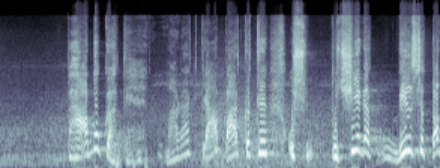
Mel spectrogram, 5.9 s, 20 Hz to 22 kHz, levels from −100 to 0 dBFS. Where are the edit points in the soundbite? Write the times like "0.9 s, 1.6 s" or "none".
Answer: none

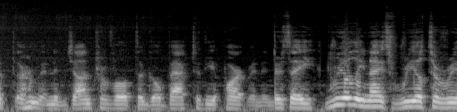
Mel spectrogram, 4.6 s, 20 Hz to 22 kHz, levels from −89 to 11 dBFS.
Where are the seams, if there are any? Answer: 2.9 s

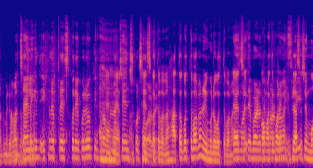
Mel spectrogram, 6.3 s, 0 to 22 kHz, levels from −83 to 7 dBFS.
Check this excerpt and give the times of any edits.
4.6 s

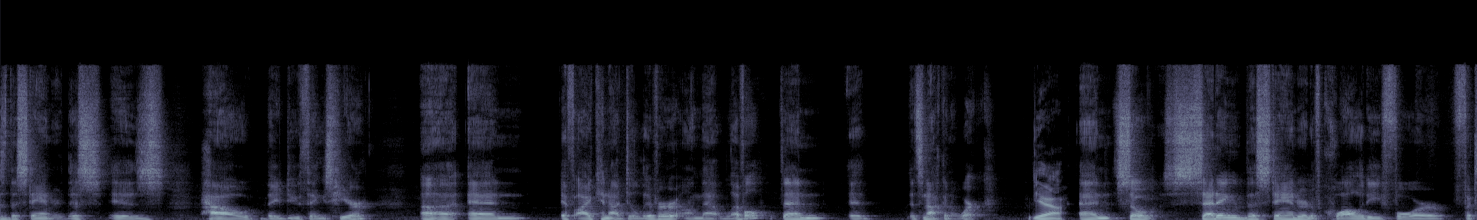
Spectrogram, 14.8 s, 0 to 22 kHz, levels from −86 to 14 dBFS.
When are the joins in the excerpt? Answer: none

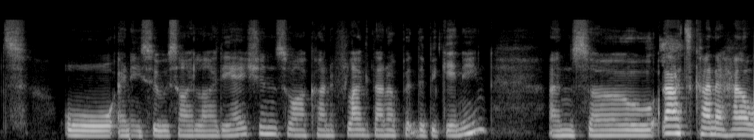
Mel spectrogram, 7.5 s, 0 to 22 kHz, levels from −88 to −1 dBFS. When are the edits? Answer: 6.6 s

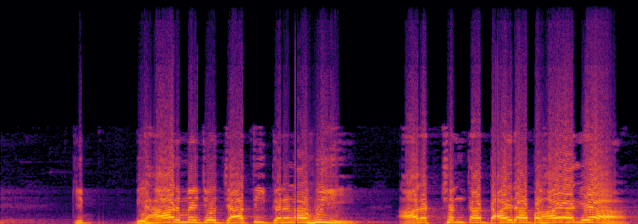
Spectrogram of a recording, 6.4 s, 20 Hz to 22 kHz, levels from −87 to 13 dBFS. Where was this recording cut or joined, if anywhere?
none

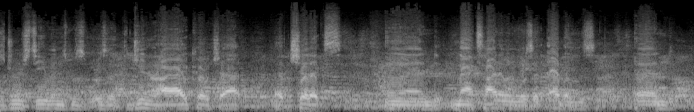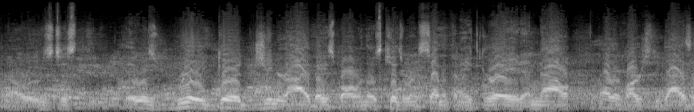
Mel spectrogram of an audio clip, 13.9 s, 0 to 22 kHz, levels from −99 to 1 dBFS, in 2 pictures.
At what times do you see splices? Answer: none

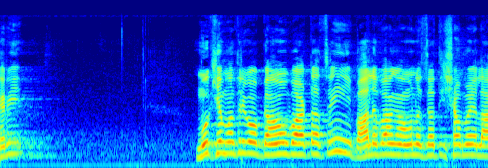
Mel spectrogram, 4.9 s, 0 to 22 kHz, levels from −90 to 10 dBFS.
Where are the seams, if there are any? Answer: none

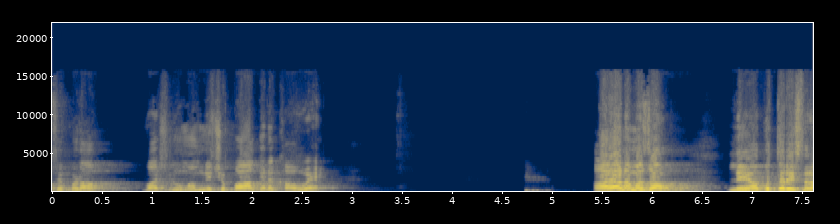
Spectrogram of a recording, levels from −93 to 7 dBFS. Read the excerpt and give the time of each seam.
none

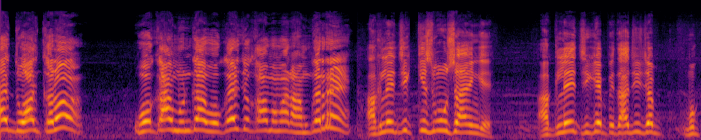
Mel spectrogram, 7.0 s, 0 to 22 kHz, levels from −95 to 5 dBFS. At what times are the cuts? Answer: 3.5 s

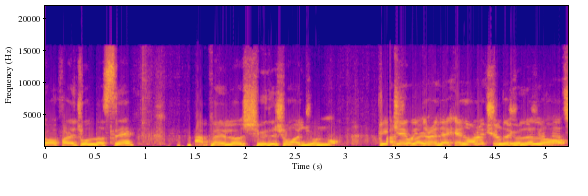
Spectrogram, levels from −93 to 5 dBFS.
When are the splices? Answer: none

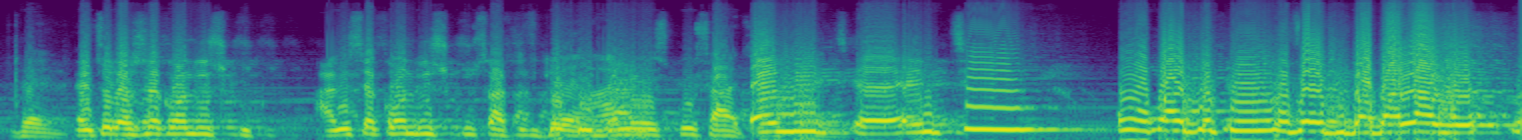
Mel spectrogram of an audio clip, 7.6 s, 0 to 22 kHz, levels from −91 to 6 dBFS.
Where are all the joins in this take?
none

